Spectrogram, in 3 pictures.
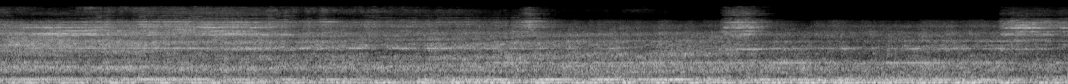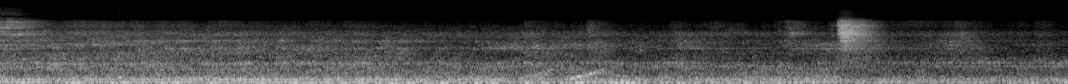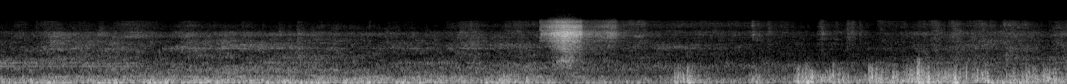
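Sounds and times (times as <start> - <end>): high wheel squeal: 0.0 - 8.1, 10.0 - 11.2
train wheels rumbling on rail: 0.0 - 32.0.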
